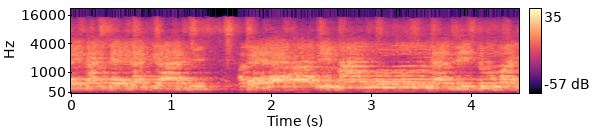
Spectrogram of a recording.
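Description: A choir singing a song in Kikongo, in long sung phrases with a short break for breath about a second and a half in.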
